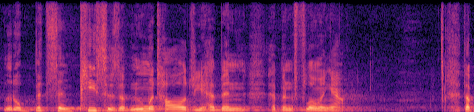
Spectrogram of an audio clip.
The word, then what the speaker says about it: Pneumatology: Pneumatology. Pneumatology. I know. I played you with the whole starts with a P thing. I did it on purpose. So, silent P. Pneuma. Pneuma.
